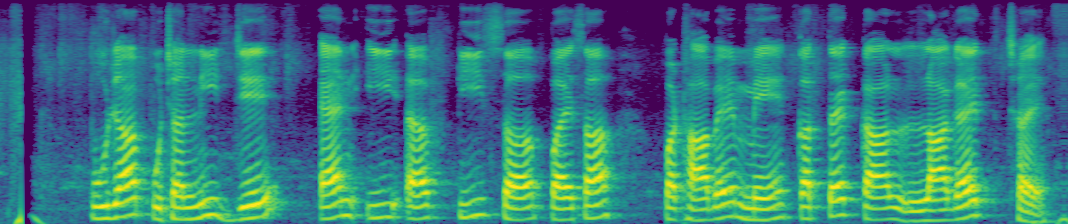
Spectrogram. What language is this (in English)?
Maithili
